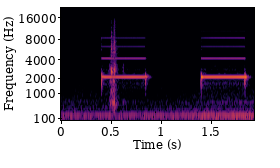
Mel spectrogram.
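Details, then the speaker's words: Honda Element, key turned on: two high, clean beeps about a second apart and no cranking at all. Owner suspects the starter or neutral safety switch; the shifter won't go into neutral and the battery is running down. "and nothing all right try again nothing does absolutely nothing so I don't know if it is the starter the neutral safety switch"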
